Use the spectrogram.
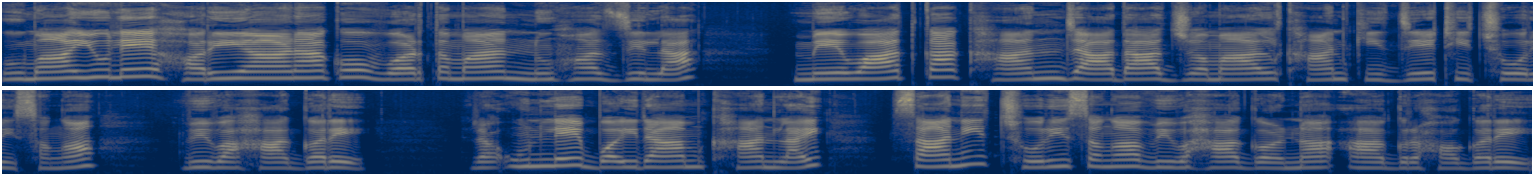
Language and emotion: Nepali, neutral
